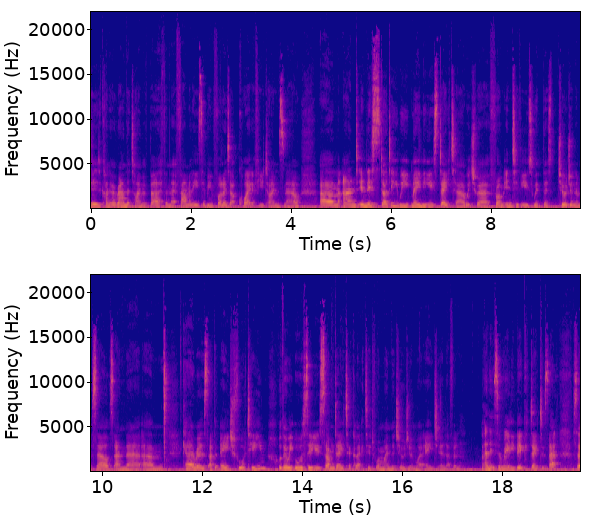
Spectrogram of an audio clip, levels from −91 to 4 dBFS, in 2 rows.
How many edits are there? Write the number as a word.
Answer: zero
